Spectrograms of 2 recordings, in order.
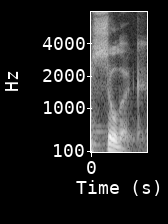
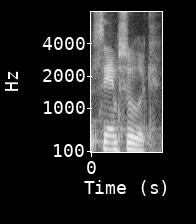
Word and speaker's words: Sulek: His name is Sam Sulek, right? Did I say his name correctly? Yeah, Sam Sulek.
